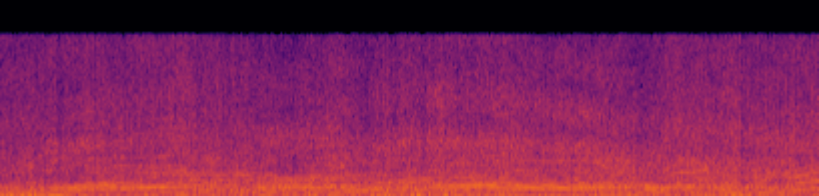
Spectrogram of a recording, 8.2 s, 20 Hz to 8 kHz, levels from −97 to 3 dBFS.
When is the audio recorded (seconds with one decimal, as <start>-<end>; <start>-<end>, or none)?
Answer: 0.0-5.9; 6.5-8.2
